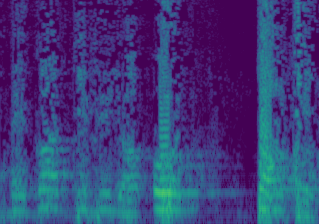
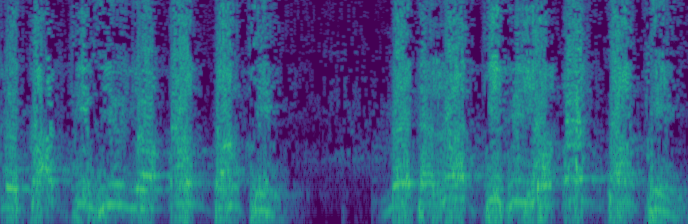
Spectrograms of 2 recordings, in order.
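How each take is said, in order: First: Said in the usual way. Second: Preacher calling a blessing over the congregation; forceful blessing. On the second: Real, not acted. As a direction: proclaim the blessing loudly.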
